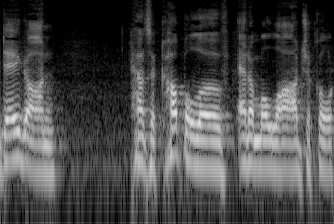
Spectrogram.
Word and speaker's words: Dagon: So sometimes Dagon is D-A-G-O-N, sometimes it's D-A-G-A-N, sometimes it's pronounced Dagon, Dagon.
